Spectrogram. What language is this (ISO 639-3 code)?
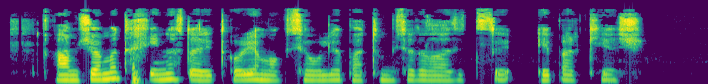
kat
